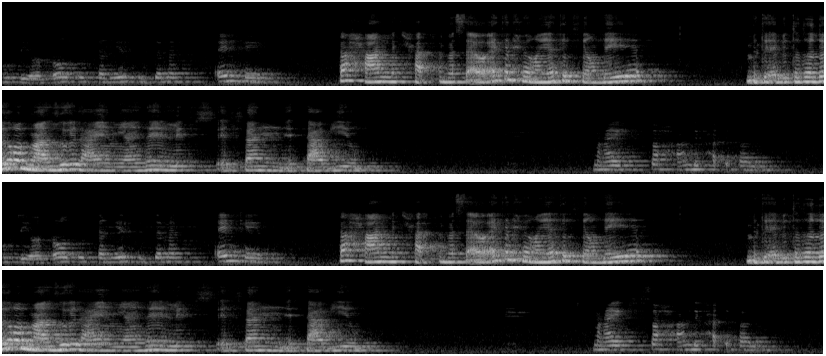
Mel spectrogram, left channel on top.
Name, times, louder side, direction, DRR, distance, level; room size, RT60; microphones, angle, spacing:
voice 1, 0.0-1.8 2.1-2.7 14.1-15.9, right 1 dB, 50° right, 4.1 m, -35 dB
voice 2, 3.4-6.5 7.4-11.9, equal, 15° left, 2.7 m, -24 dB
29.0 x 25.0 x 6.8 m
head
